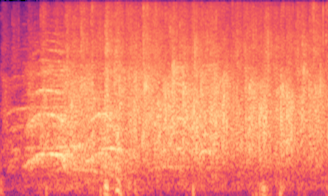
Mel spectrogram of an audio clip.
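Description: Sustained audience applause, a dense wash of clapping that starts quickly and holds steady and loud for several seconds, with faint whoops and voices mixed into the crowd noise.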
